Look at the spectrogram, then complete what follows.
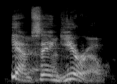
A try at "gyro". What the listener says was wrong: No, I think it's gyro, like a Y, like a year, like a silent G.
